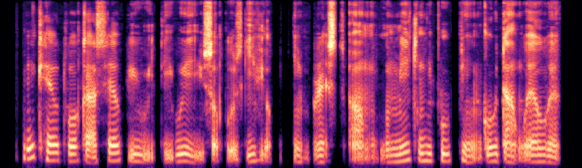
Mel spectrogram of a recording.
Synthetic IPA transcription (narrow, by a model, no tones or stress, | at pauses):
mekhɛlˠtʰwɔkashɛlpjuwḭdiwejṵsɔpʰo̰sɡivjɔ̰ĩmbɹɛstã̰mɡomeknipʰupʰẽnɡodãʊ̃nwɛlwɛl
